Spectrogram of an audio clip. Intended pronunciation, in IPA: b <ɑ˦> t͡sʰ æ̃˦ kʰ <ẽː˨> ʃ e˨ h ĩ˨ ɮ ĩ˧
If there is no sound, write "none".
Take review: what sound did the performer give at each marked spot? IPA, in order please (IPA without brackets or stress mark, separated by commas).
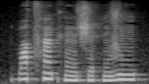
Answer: ɑ˦, ẽː˨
